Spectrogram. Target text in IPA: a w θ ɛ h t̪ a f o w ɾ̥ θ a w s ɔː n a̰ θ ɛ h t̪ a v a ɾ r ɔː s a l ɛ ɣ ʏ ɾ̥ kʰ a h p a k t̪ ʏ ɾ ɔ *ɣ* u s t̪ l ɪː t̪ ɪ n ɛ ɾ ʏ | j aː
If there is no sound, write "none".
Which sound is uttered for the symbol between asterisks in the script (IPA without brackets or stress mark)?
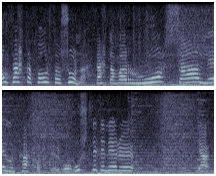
ɣ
